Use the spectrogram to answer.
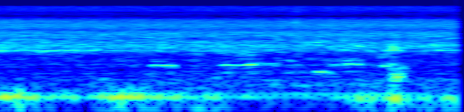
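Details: Five-litre oxygen concentrator running, delivering oxygen through a water-filled humidifier bottle with flowmeter: steady hiss, low hum and faint bubbling.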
